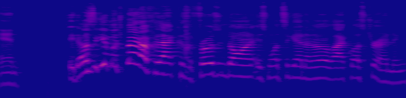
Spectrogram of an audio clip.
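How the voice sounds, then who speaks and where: A man speaks in a bright, sharp tone with lively intonation. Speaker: zombies gaming youtuber. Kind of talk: casual gaming commentary, tier list ranking. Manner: fast.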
